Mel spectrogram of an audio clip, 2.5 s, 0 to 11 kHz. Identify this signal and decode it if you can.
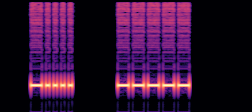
Morse code, heard as a keyed tone, about 32 wpm, spaced as for 15 wpm, 800 Hz. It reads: 60
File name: Spaced Characters / Spaced Characters-mp3s / Weather5 22 sp @30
